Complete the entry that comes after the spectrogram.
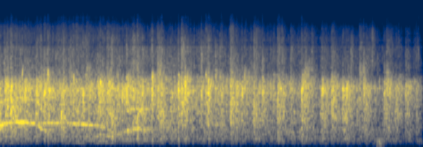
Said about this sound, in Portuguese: Você pode dar uma salva de palmas para Jesus?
